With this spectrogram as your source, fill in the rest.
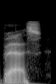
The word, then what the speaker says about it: bas: her Parisian childish lips formed the word bass, pronouncing it with a desire that made the a sound almost turn into a short, cheerful o that exploded in the word bot.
